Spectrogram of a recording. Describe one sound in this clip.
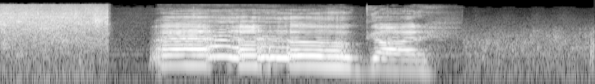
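A second young man exclaims close to a microphone.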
